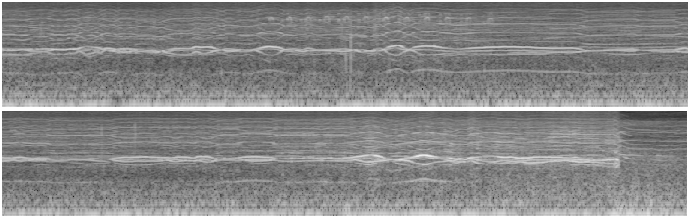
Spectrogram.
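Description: DJI Neo drone's propellers whining as it hovers close overhead, a cluster of high tones wavering in pitch as it is brought in to land. The whine cuts off abruptly near the end.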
